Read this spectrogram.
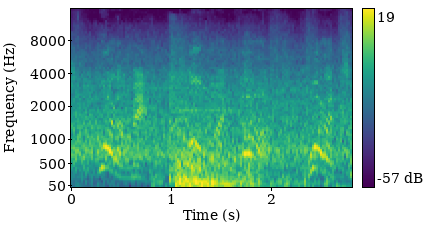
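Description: Heavy thuds of bodies slam onto a wrestling mat.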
